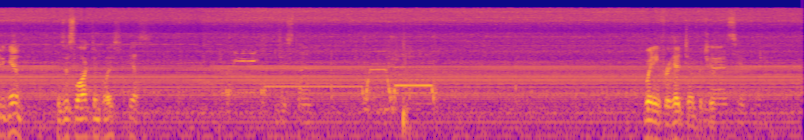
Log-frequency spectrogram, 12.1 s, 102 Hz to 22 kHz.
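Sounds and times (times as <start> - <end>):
steady background hum: 0.0 - 12.0
stepper motors whining: 3.3 - 6.6.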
